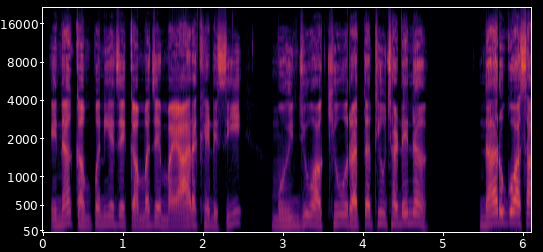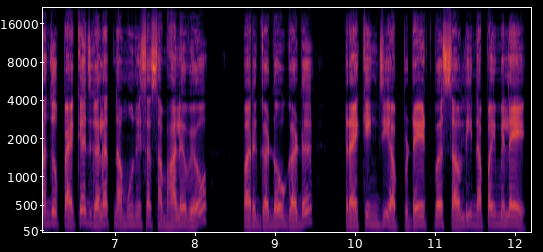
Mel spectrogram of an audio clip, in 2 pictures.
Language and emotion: Sindhi, angry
